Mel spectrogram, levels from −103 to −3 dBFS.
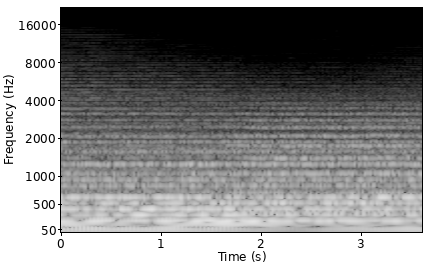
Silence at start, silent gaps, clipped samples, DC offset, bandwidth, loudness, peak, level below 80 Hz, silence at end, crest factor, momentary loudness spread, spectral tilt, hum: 0 s; none; under 0.1%; under 0.1%; 5.2 kHz; -19 LUFS; -6 dBFS; -26 dBFS; 0 s; 12 dB; 3 LU; -11 dB/octave; 50 Hz at -50 dBFS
